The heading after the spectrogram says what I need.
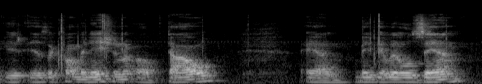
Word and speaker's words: Tao: the tao in china by the way china actually say dao we're kind of pronouncing that that way is way simply is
